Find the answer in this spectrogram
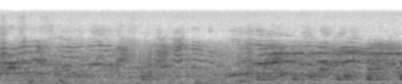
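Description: Many voices, children's among them, talking and calling over one another at once.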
